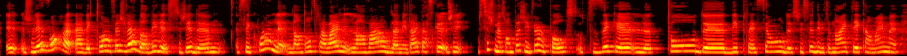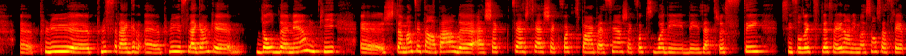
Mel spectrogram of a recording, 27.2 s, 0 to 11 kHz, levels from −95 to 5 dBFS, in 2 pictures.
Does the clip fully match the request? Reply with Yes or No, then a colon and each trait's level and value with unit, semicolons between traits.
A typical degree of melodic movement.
No: narrow, 2.3 semitones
